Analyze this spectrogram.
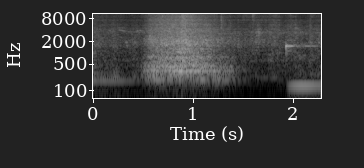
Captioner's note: snorting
